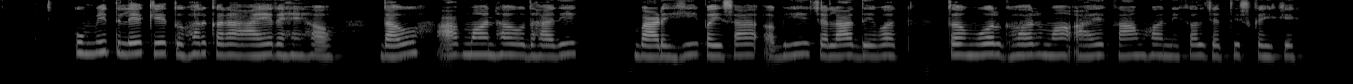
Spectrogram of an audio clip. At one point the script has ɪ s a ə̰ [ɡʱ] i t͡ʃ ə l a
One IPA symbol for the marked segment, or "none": bʱ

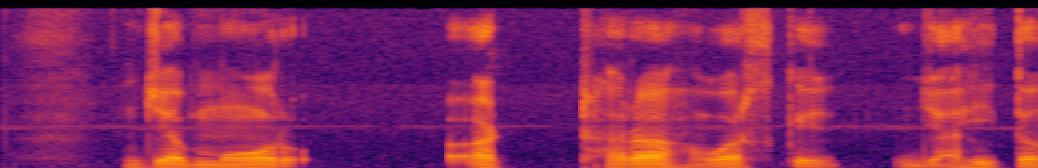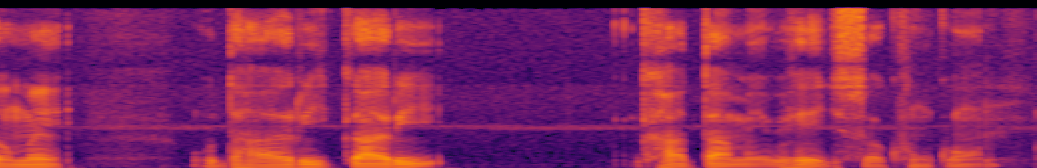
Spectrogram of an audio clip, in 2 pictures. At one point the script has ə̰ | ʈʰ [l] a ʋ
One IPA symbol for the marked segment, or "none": ɾ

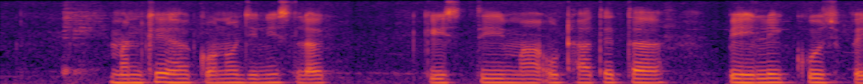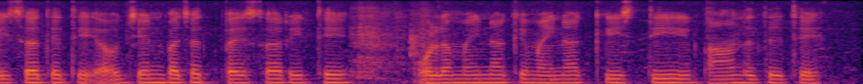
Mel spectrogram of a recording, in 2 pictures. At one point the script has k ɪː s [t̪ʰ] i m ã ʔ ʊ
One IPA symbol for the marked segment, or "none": t̪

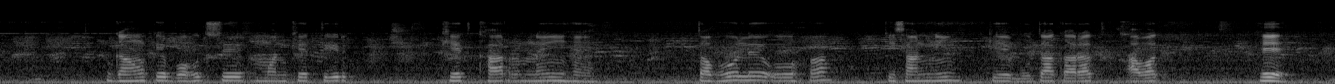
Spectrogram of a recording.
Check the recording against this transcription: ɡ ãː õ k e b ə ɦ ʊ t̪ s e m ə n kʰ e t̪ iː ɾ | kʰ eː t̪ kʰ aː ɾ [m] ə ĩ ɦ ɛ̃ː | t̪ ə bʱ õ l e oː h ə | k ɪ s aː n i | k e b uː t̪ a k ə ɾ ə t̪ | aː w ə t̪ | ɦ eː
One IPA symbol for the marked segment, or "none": n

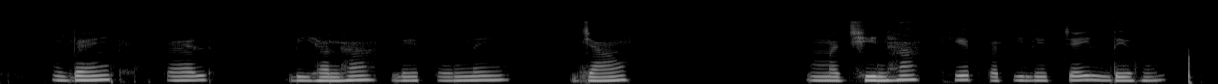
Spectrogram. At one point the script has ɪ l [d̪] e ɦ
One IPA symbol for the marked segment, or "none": d̪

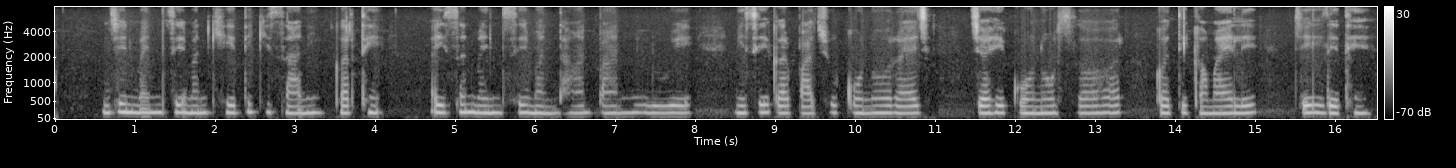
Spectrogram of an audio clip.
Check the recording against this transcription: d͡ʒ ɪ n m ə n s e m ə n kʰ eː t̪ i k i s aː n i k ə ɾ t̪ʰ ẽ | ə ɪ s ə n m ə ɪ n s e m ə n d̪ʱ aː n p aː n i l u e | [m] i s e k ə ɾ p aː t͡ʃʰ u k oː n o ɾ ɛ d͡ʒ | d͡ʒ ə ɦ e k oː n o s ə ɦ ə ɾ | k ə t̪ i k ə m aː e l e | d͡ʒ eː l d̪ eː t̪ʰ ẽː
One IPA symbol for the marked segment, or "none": m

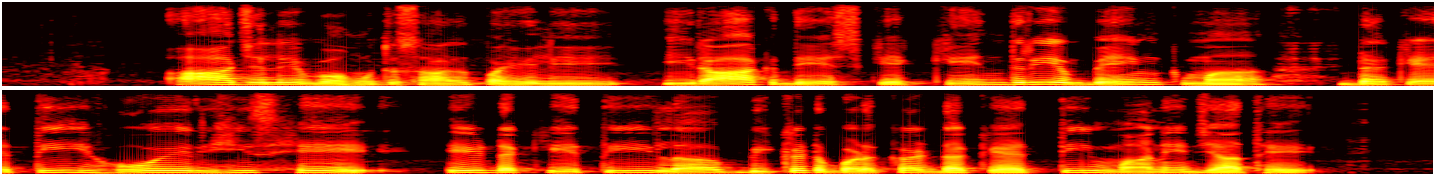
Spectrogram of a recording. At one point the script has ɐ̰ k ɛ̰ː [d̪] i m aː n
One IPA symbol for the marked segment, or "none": t̪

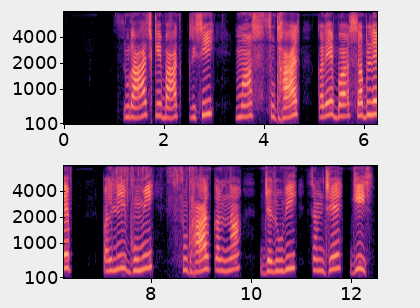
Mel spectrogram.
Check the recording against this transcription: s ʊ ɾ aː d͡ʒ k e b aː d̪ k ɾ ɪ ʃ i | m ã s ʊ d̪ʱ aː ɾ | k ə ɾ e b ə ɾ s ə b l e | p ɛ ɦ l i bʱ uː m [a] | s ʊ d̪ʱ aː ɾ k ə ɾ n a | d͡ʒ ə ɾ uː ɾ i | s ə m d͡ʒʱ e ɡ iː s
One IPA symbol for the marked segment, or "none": i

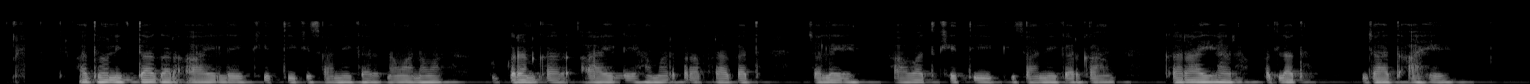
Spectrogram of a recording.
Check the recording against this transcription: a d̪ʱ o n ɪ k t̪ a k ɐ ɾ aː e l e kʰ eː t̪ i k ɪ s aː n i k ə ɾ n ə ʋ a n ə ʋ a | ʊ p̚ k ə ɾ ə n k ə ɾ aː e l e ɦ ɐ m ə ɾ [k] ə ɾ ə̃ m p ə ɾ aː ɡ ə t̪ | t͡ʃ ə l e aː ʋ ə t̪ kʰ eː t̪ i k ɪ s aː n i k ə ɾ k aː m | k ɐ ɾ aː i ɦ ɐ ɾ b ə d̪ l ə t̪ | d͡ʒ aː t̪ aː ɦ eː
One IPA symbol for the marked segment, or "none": p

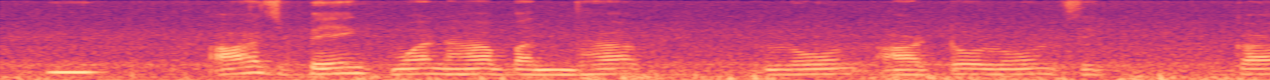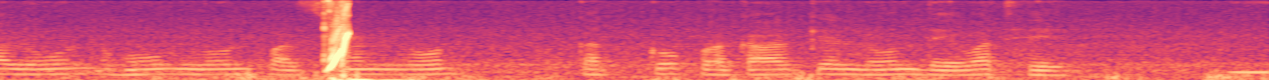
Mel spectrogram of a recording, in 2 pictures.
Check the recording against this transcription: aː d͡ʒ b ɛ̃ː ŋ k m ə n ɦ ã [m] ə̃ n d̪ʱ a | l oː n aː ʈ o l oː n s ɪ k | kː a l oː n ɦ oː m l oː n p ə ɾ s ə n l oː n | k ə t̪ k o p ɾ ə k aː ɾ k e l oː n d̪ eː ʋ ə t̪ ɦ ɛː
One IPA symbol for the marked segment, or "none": b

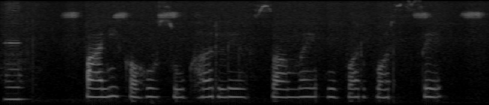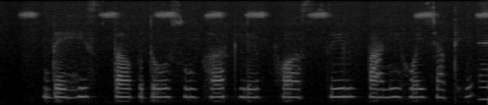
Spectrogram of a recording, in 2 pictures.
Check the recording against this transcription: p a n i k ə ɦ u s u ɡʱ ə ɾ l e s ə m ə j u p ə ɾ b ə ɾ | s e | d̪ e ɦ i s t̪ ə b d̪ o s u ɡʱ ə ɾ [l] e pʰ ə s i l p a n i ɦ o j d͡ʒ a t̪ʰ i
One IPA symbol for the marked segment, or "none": l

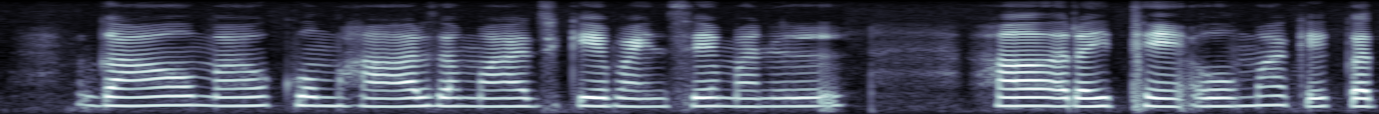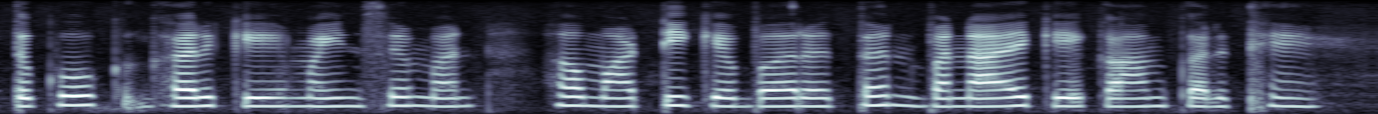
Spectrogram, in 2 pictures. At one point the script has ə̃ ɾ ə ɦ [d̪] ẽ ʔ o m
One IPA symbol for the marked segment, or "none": t̪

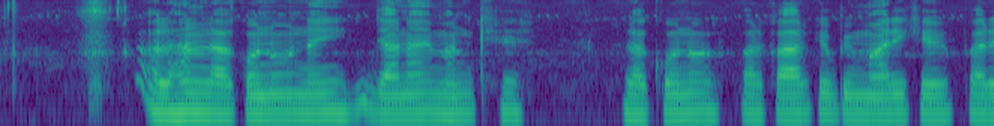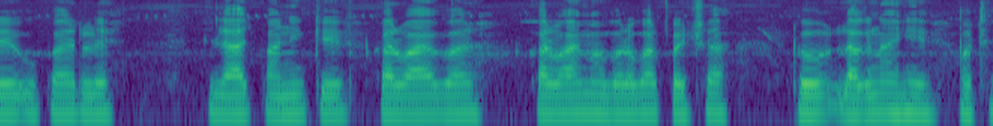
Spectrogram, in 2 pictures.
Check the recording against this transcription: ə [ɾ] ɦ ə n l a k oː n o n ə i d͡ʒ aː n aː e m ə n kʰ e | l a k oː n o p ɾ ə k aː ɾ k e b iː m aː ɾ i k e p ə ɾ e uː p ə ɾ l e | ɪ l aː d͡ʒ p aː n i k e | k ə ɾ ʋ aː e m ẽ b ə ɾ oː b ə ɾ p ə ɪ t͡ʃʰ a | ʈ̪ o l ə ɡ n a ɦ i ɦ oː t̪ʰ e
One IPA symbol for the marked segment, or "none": l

